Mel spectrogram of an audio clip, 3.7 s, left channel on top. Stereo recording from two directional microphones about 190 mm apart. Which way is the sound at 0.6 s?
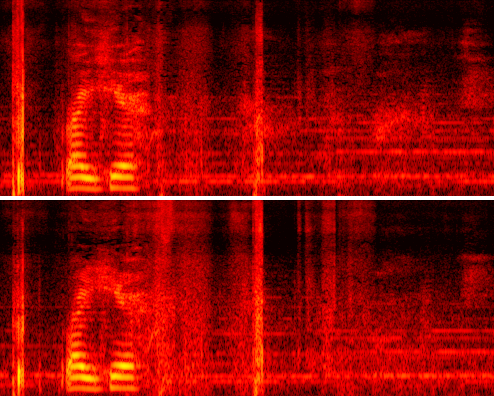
50° left (ahead or behind).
